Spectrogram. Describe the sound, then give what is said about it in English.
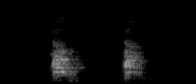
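Two short, sharp dog barks, fairly faint, separated by a brief silence and with quiet before and after. “because the dog is barking”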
